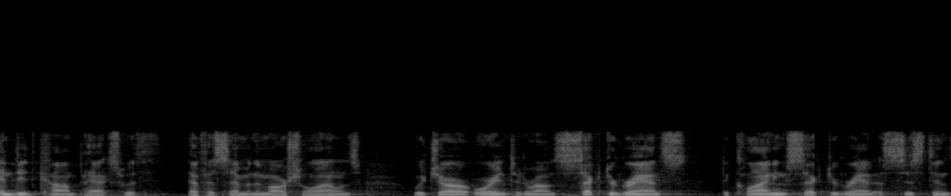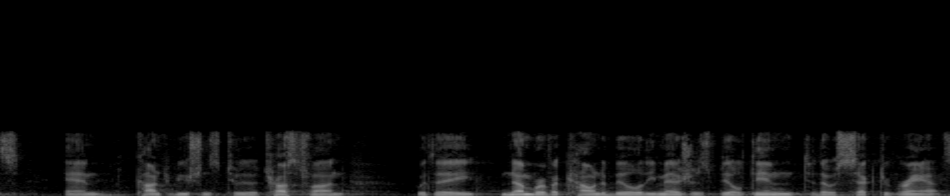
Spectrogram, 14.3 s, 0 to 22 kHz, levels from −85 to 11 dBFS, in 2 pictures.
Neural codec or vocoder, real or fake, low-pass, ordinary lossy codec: codec, 16 kHz, 16 kbps, FunCodec, trained on LibriTTS, 50 frames a second; fake; 7.2 kHz; AAC, 48 kbps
